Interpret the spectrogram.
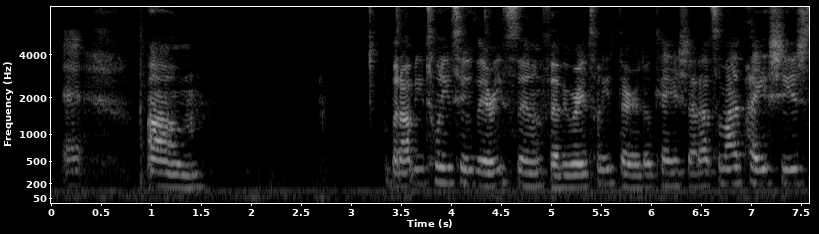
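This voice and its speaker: A young woman in her early twenties hosting a casual solo chat show, talking to listeners with lots of fillers and asides. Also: on the low side. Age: young adult. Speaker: podcast host.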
